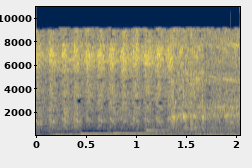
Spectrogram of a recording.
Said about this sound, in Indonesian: untungnya mobil pun akhirnya menyala. Aku pun menunggu dulu 10 menit sambil memanaskan mobil dan meyakinkan semua kondisi baik-baik saja.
